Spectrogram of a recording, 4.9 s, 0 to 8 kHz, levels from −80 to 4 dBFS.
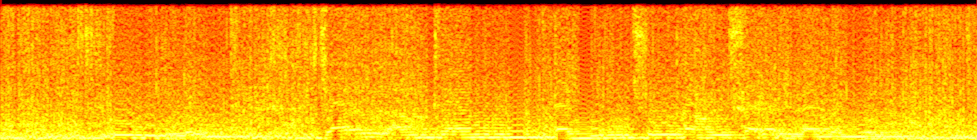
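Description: A signed and unsigned mix-up, with 16-bit samples likely read with the wrong signedness, runs through this speech clip from start to finish. Every zero crossing turns into a full-scale leap, so the audio is harsh, heavily distorted and uniformly loud, with quiet moments as loud as the rest.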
